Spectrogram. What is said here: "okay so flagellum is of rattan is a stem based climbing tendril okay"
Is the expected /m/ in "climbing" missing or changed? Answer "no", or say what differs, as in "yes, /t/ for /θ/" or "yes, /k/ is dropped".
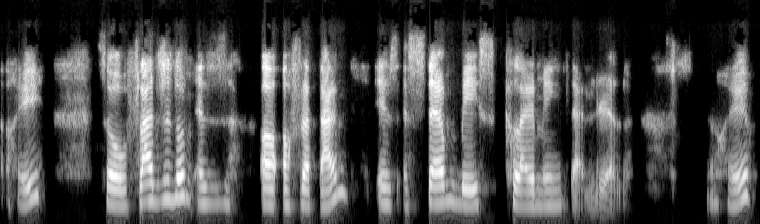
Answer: no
